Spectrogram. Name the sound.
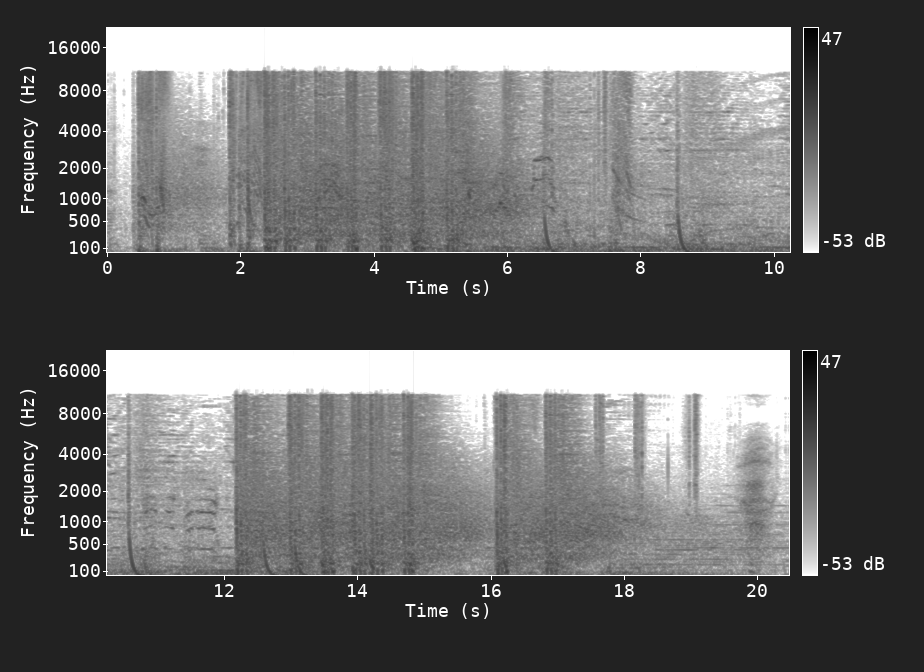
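gunfire in the video game The Outer Worlds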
